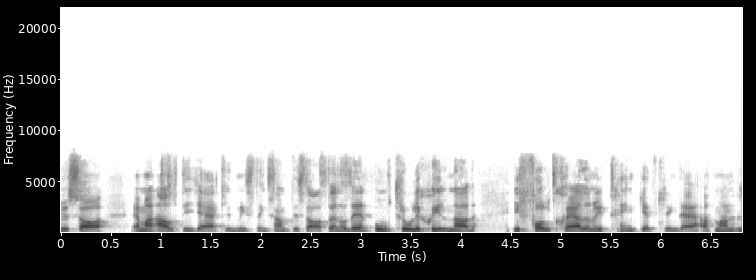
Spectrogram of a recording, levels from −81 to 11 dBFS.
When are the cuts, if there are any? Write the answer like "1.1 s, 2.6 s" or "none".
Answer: none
